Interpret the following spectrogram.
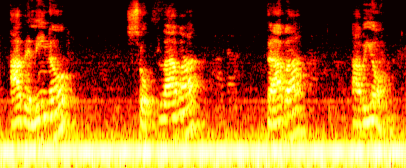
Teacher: Okay, for the soft, it is the lips just gently touch one another. It's not as explosive.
